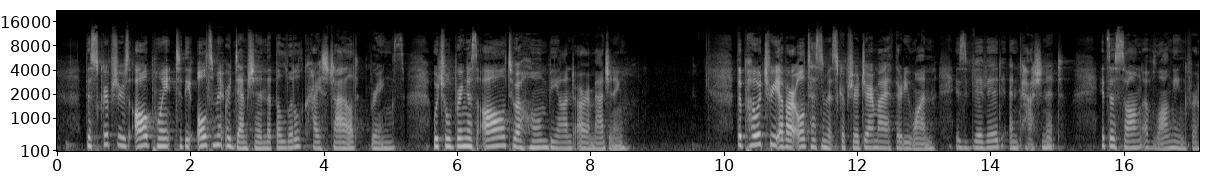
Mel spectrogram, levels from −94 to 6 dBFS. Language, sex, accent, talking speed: English, female, American, 155 wpm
